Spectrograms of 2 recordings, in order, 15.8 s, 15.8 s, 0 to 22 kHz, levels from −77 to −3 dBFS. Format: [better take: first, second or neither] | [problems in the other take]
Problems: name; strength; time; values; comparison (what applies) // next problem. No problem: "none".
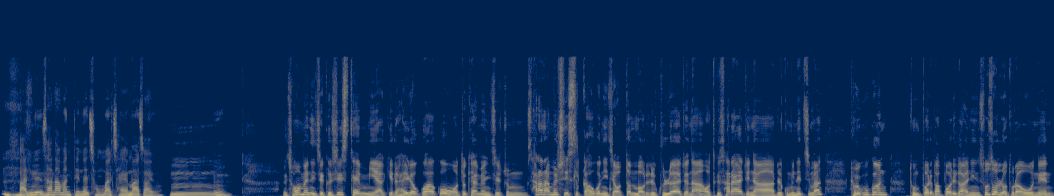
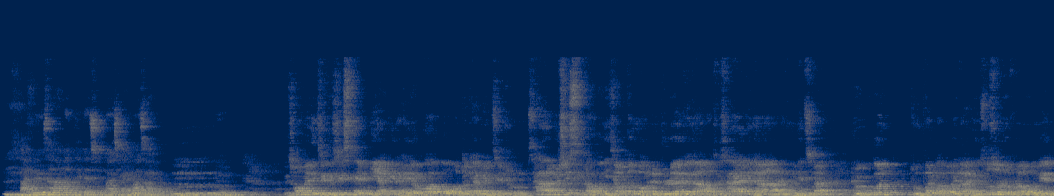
first | off-mic speech; far // room echo; strong; dies away in 1.6 s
